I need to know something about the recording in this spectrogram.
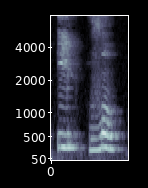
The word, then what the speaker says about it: vont: For example, we would say ils sont, ils vont, elles ont. The spelling is O-N-T, S-O-N-T, or V-O-N-T. But the T is always silent, and also the sound is kind of nasal.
